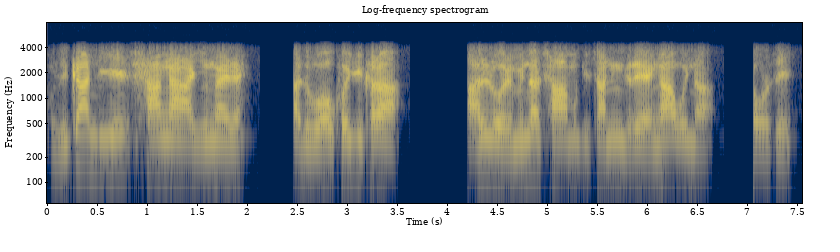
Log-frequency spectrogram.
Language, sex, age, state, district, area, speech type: Manipuri, male, 60+, Manipur, Imphal East, rural, conversation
